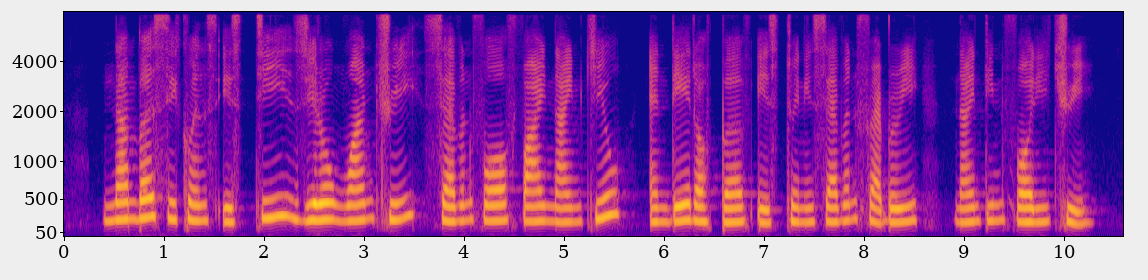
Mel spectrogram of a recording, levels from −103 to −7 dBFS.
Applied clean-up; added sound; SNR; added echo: none; none; none; none.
